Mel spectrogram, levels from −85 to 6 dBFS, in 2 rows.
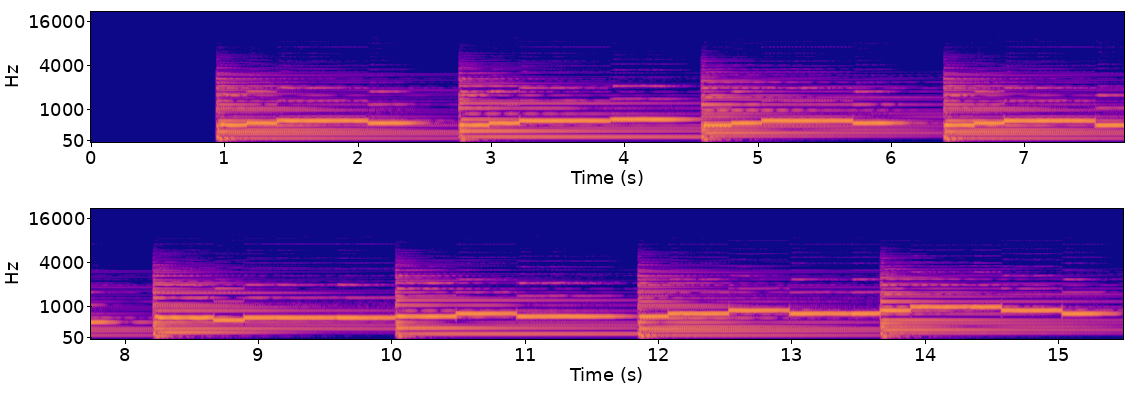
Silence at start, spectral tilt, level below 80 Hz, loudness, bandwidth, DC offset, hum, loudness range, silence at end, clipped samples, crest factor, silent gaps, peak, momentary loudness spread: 0.95 s; -8 dB/octave; -60 dBFS; -22 LUFS; 6 kHz; under 0.1%; none; 1 LU; 0 s; under 0.1%; 14 dB; none; -8 dBFS; 3 LU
